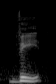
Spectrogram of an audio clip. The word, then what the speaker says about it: Vite: Uh, it's about Vit, which vi is like the French pronunciation like uh what is that?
